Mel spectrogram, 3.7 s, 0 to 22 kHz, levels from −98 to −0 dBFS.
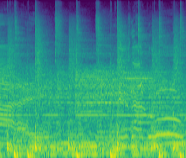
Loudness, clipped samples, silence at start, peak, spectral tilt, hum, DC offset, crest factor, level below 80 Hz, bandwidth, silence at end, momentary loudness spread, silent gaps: -12 LUFS; under 0.1%; 0 s; 0 dBFS; -5.5 dB/octave; none; under 0.1%; 12 dB; -18 dBFS; 16.5 kHz; 0 s; 3 LU; none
